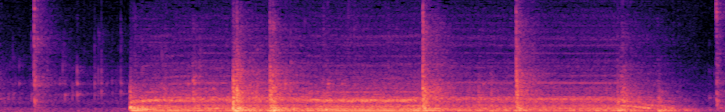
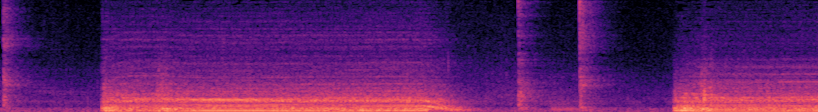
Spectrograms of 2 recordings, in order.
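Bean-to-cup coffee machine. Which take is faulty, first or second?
first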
